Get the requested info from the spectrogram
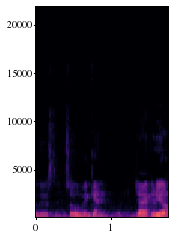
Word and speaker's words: jaggery: But jiggery, I never know how to say it. That's okay for everyone to have, right? As a sugar replacement. – As a refined sugar replacement, you can go with, like, jaggery and...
